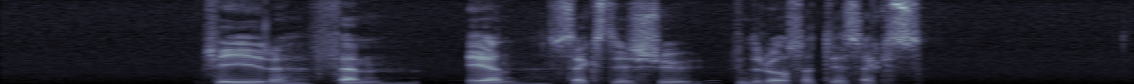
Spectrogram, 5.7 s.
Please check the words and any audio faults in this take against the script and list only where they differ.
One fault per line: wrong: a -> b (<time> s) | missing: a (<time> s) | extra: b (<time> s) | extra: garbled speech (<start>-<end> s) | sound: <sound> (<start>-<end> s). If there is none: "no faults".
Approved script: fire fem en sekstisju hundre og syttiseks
no faults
